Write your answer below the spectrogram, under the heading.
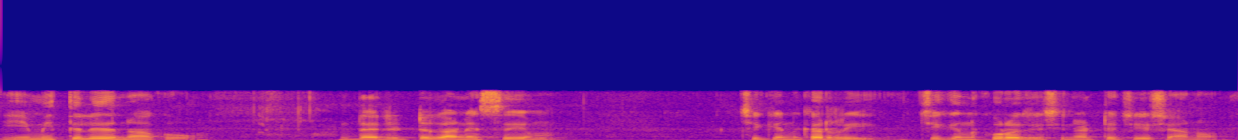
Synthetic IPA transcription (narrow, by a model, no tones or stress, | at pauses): eːmit̪eliid̪unaːku | ɖɐjɾek̚ʈuɡaːniseːm | t͡ʃik̬inkɐrːit͡ʃikinkuːɾɐt͡ʃeːsinɐʈːet͡ʃeːʃaːnṵ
